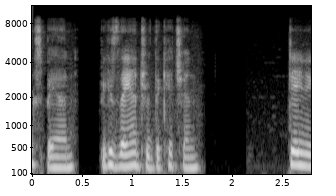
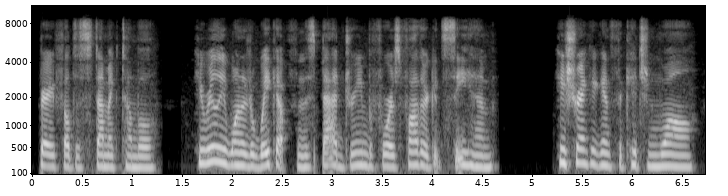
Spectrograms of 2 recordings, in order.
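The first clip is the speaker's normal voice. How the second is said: ordinary delivery, nothing marked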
